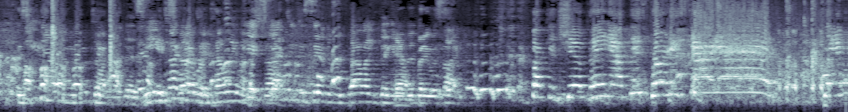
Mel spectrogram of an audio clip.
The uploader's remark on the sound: Live from the Sheraton!?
